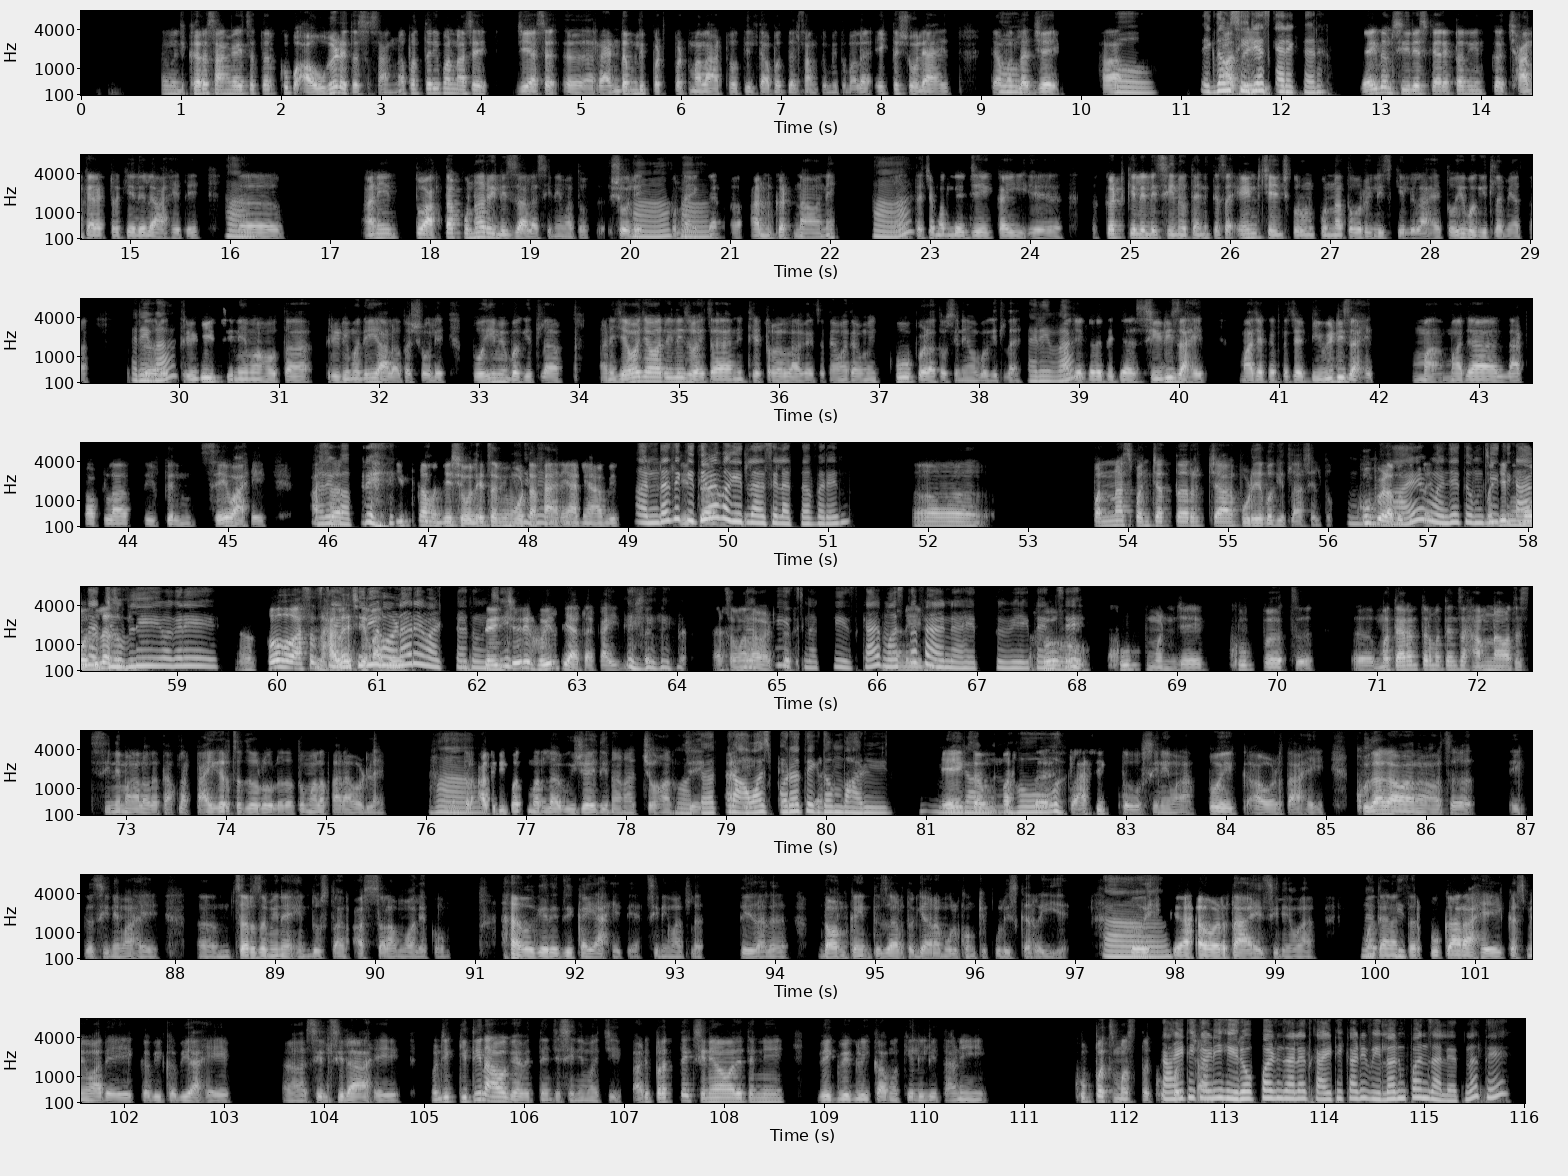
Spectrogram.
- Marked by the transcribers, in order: other noise; in English: "रॅन्डमली"; in English: "कॅरक्टर"; in English: "कॅरक्टर"; in English: "कॅरक्टर"; laughing while speaking: "बापरे!"; joyful: "अंदाजे किती वेळा बघितला असेल आतापर्यंत?"; laughing while speaking: "शोलेचा मी मोठा"; unintelligible speech; laughing while speaking: "झालंय ते"; laughing while speaking: "तुमची"; chuckle; laughing while speaking: "त्यांचे"; in English: "कॅरेक्टर"; chuckle; laughing while speaking: "वगैरे जे काही आहे"; in Hindi: "ग्यारह मुल्कों, की पुलिस कर रही है"; laughing while speaking: "एक आवडता आहे सिनेमा"
- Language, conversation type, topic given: Marathi, podcast, तुझ्यावर सर्वाधिक प्रभाव टाकणारा कलाकार कोण आहे?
